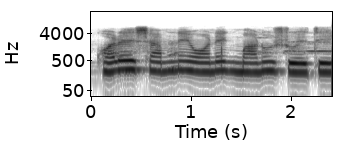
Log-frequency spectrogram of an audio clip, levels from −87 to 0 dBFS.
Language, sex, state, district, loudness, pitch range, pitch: Bengali, female, West Bengal, Cooch Behar, -14 LUFS, 215-240 Hz, 230 Hz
